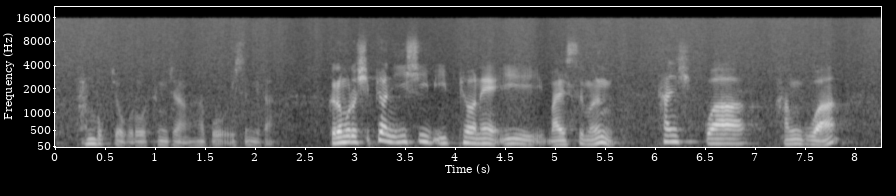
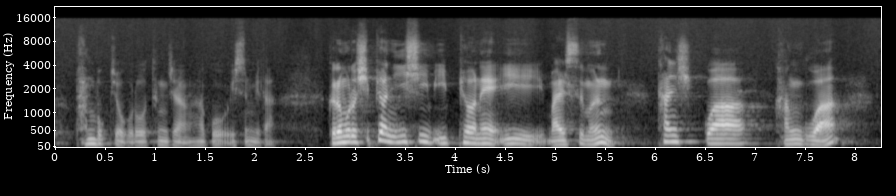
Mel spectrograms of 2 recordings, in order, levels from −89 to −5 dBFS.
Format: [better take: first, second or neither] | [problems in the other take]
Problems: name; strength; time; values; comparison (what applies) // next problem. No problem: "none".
second | hiss; loud; throughout; 6 dB below the speech; faint in the second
